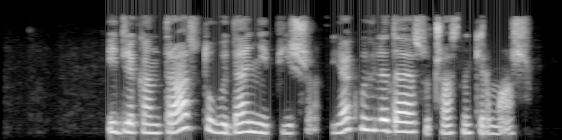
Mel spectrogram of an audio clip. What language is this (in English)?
Belarusian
